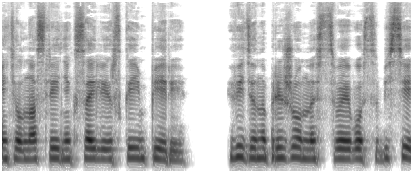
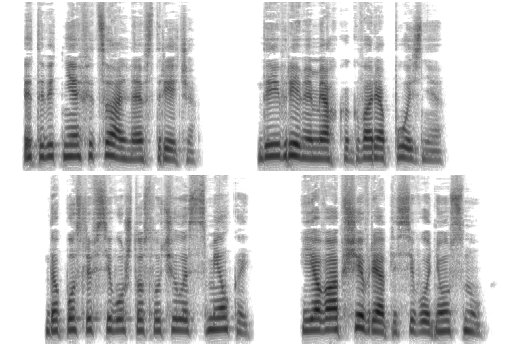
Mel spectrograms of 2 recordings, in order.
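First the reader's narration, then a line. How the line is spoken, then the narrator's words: Wry snort. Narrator (Russian): хмыкнул Эмбрис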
